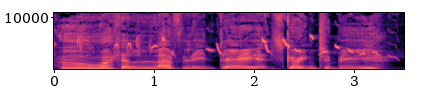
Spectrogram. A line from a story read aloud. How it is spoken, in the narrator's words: yawned Isabel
